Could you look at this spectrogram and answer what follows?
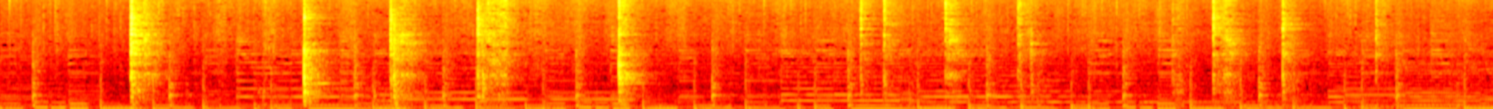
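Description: Spatula stirring and tossing fried rice with bean sprouts in a nonstick wok over a gas flame, with a light sizzle. The spatula knocks and scrapes against the pan: a handful of louder strikes about a second apart in the first six seconds, then quicker, lighter scraping.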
